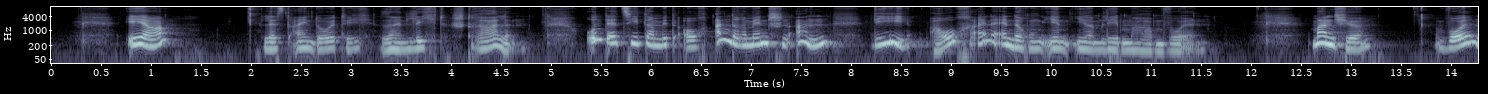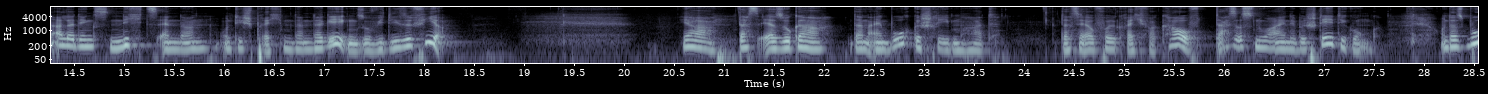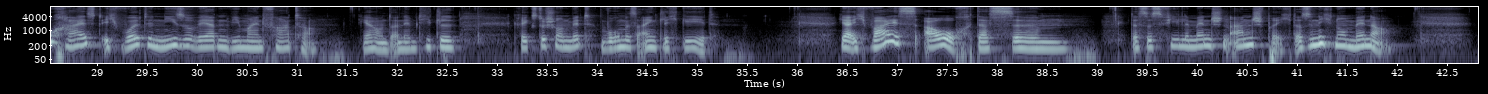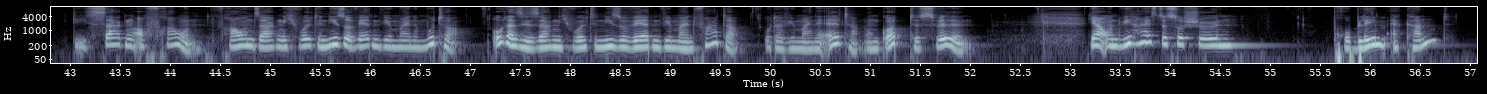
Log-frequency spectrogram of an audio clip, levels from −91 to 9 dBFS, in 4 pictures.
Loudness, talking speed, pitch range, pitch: -25 LUFS, 145 wpm, 150-215 Hz, 175 Hz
